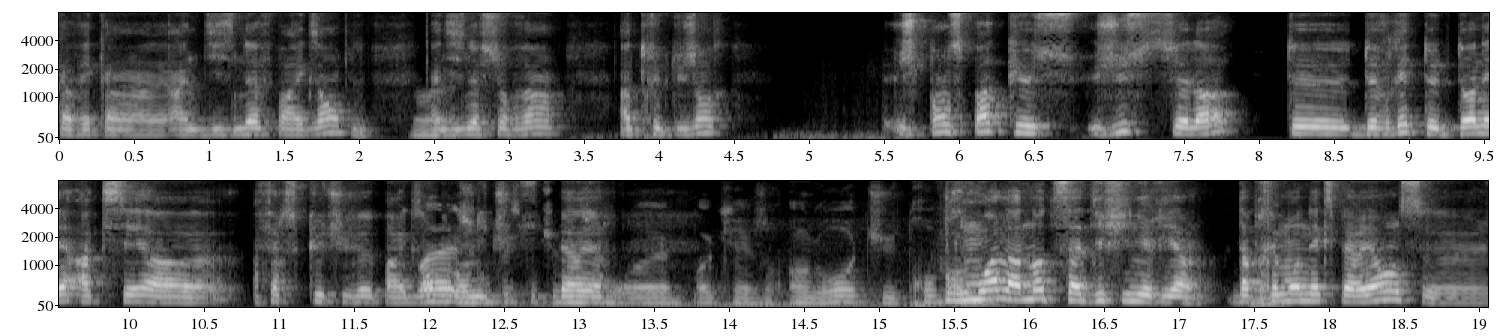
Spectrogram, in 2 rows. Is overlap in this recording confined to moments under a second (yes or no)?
no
